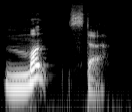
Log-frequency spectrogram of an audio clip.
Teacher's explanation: When you say monster, try to make the m long and then the un really short because it comes before an unvoiced s. Monster.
